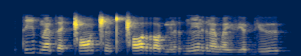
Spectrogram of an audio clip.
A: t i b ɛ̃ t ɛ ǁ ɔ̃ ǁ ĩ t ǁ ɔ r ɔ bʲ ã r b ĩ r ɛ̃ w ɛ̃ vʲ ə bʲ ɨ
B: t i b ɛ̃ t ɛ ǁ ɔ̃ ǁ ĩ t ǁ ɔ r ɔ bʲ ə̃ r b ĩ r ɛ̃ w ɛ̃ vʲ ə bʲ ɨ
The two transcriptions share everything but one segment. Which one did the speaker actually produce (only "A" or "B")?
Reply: B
